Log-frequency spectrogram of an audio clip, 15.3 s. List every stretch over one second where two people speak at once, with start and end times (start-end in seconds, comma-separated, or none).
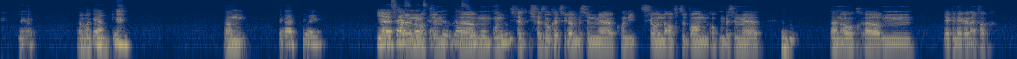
5.7-7.6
